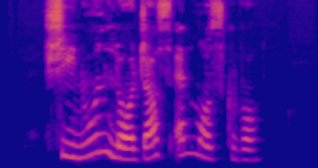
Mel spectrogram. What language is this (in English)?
Esperanto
